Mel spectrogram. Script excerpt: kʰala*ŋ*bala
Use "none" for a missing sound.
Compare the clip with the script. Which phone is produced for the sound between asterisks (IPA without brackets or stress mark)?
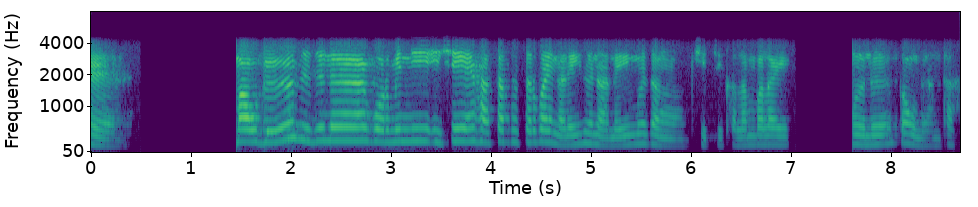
m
